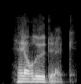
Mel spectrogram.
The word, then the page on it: halieutic: American English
